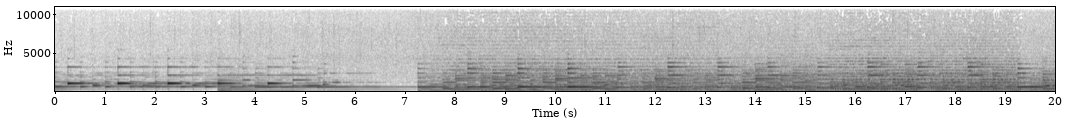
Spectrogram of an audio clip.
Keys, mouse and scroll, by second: 0.0-6.0 typing, 7.0 click, 9.5-14.0 typing, 14.4 click, 16.4 ctrl+t, 17.0 click, 19.4 click.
